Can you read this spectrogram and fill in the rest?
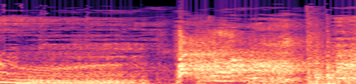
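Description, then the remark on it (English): A person mimics chained dogs jumping and barking, making loud, rough, continuous vocal bursts, with a brief pause midway before the frantic growly imitation resumes. “The dogs jump at you.”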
